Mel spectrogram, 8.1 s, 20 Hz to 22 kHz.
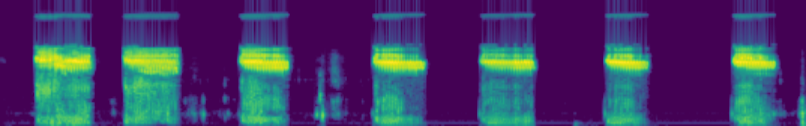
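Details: Starling chicks calling inside a nest box watched by an IP camera, 29 June 2017. Seven loud, harsh, hissing-rasping bursts, each about half a second long, come at fairly even intervals separated by silence.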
